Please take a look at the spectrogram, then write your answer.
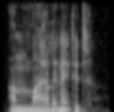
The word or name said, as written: unmyelinated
